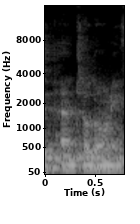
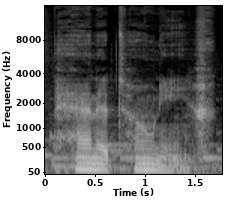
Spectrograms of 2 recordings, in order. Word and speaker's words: panettone: I want to say pantalone for some reason. It's panettone. Shake.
